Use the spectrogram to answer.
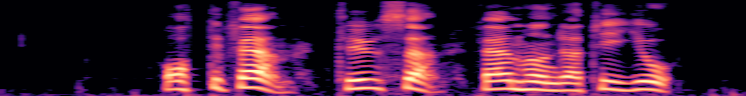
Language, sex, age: Swedish, male, 32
